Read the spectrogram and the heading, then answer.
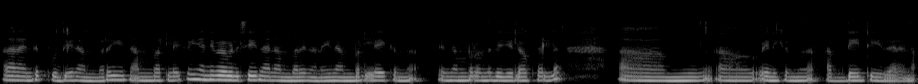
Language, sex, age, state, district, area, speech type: Malayalam, female, 18-30, Kerala, Pathanamthitta, rural, spontaneous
